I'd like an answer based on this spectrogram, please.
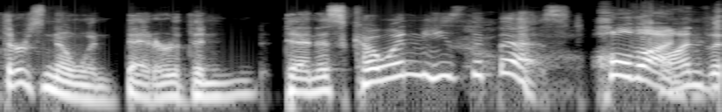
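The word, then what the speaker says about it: Denys Cowan: Even though Dennis is spelt the way that you would think Denis is.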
